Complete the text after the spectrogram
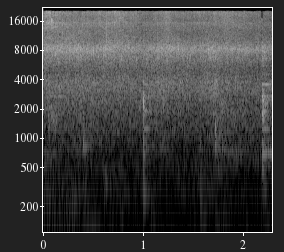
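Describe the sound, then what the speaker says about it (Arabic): Tomatoes being stirred in a frying pan for a healthy diet dish, a soft sizzle running steadily underneath with a few sharper utensil scrapes against the pan, close and fairly quiet. "هنبتدي بقى نضيف الطماطم بتاعتنا، ناخد تقليبه بس كده"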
